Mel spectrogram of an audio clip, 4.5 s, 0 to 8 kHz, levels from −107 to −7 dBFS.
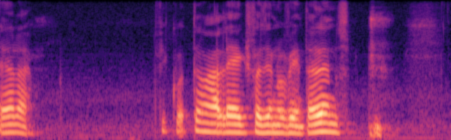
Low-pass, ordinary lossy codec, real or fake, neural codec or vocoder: none; none; real; none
